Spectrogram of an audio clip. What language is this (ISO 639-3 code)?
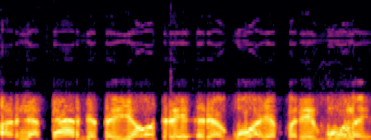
lit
